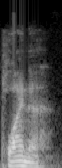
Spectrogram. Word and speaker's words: Pliny: The original Roman would be pronounced Plina. Plina the Elder.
